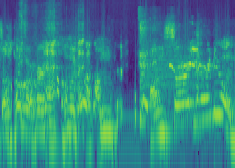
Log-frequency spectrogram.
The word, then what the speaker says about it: Allor: I have heard people say Aller and I've been like, he happens to be a good friend of mine and it's pronounced all over.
